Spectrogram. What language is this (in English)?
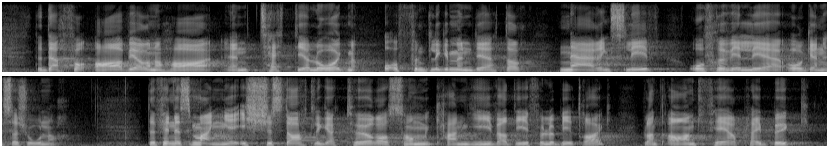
Norwegian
